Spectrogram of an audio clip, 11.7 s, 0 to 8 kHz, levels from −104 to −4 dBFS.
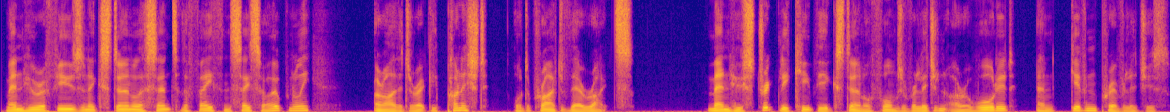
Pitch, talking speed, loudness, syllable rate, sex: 105 Hz, 185 wpm, -20 LUFS, 6.5 syllables/s, male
